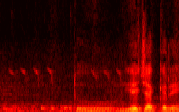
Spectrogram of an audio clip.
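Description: Pigeons in a pigeon loft in Lahore, soft throaty cooing and fluttering calls close by, with someone talking over them partway through.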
